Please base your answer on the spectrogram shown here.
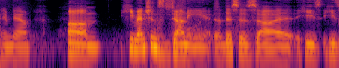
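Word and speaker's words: D'ni: missed lore uh dunny it's spelled d apostrophe n-i um but yeah it's pronounced dunny for some reason um that is actually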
